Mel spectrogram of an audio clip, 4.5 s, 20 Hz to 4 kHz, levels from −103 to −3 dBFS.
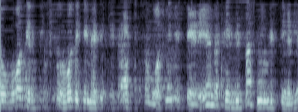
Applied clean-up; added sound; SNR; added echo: neural mask model DeepFilterNet 3.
